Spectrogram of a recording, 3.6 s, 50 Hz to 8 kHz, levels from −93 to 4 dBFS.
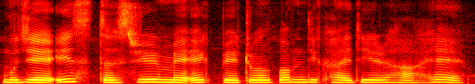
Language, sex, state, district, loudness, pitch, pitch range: Hindi, female, Arunachal Pradesh, Lower Dibang Valley, -16 LUFS, 225 Hz, 220-235 Hz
